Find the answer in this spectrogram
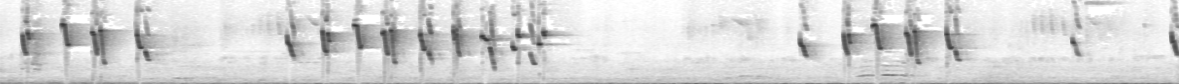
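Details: Colombian saffron finch singing: two bursts of sharp, very high chipping notes strung in quick series, each burst lasting about three seconds and separated by a pause, with a few scattered notes afterward.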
